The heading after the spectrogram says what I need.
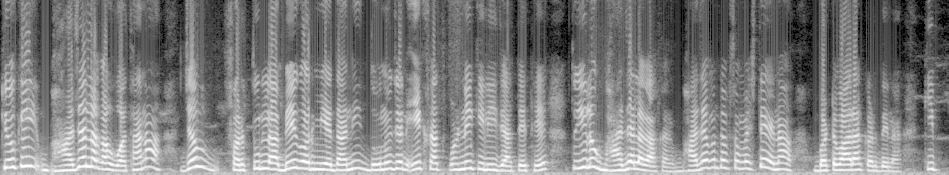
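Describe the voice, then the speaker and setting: A woman's voice: sits high, expressive, normal speed, few pauses. A young woman teacher who retells a story for her students, voicing its characters' lines and adding exam tips.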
